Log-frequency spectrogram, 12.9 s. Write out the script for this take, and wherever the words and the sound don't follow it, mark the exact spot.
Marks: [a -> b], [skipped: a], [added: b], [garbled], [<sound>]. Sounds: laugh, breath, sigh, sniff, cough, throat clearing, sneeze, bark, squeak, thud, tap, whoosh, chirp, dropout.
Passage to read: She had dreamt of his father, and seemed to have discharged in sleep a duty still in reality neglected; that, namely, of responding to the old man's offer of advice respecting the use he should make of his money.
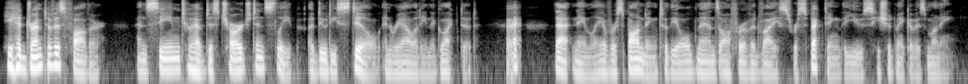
[She -> He] had dreamt of his father, and seemed to have discharged in sleep a duty still in reality neglected; [laugh] that, namely, of responding to the old man's offer of advice respecting the use he should make of his money.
